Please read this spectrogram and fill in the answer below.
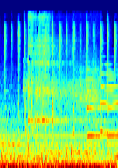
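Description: Background music: held tones over a heavy low bass pulse.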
